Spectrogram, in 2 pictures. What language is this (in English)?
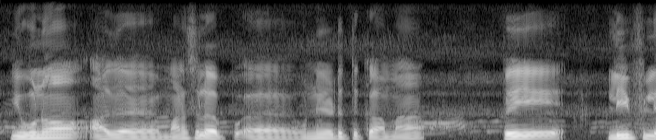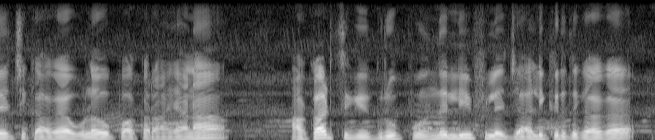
Tamil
